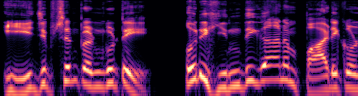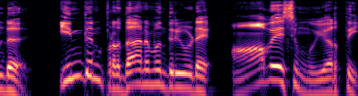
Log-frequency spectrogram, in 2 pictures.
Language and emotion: Malayalam, happy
